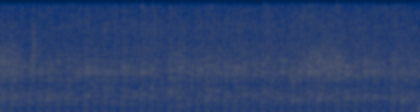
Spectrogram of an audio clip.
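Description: A small engine running steadily at idle: a low hum with a rapid, even pulsing that does not change.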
